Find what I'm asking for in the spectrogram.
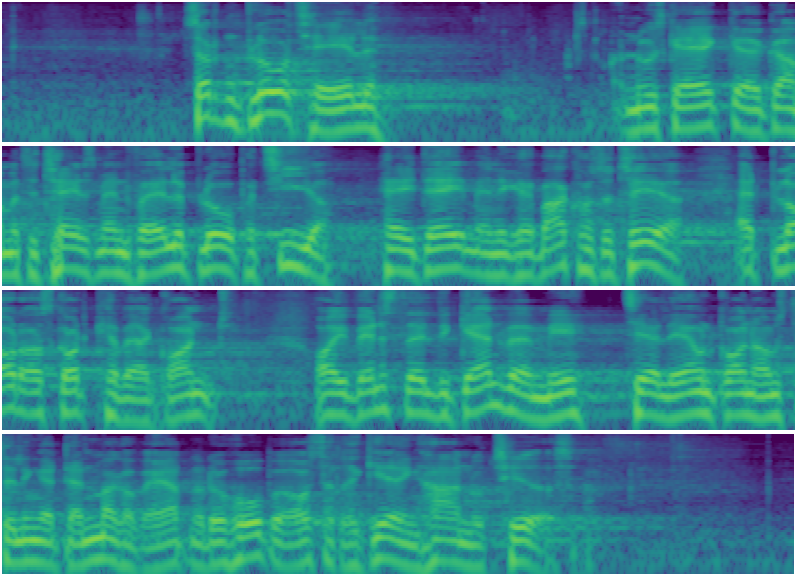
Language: Danish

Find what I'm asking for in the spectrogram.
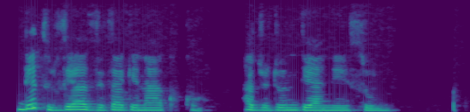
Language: Igbo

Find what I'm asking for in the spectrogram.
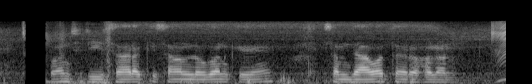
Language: Bhojpuri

